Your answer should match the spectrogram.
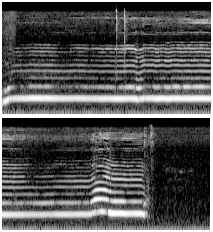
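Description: A person humming one long, steady, fairly high note that lifts briefly near the end and stops about five seconds in.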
